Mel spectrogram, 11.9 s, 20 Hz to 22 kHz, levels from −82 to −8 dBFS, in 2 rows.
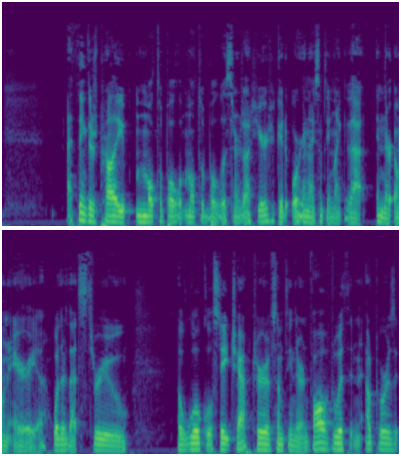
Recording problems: uneven, jittery; strongly; from 1 to 11 s

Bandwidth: 14.5 kHz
